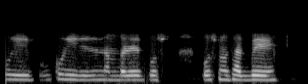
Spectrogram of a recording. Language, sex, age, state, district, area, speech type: Bengali, female, 45-60, West Bengal, Alipurduar, rural, conversation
